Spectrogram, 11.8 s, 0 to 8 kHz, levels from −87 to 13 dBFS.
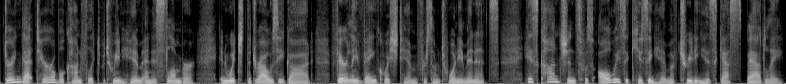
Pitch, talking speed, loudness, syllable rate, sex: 175 Hz, 165 wpm, -19 LUFS, 4.9 syllables/s, female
